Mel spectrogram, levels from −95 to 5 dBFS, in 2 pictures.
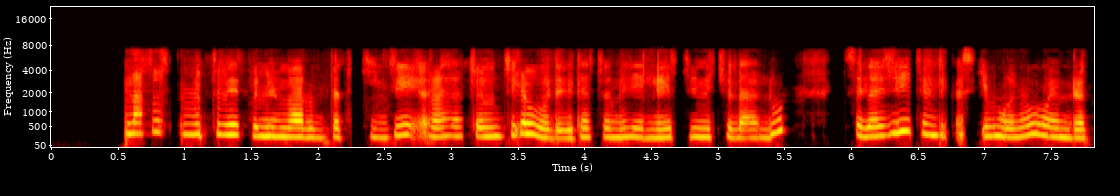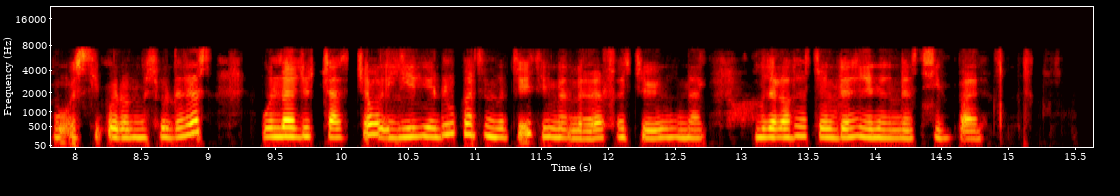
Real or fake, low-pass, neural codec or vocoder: fake; 7.2 kHz; codec, 16 kHz in and 24 kHz out, 0.6 kbps, FireRedTTS-2 codec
